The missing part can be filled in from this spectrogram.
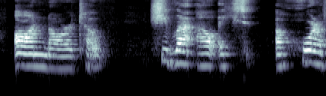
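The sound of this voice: Over a quiet background, the pitch of an unforced reading voice varies in an ordinary way.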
